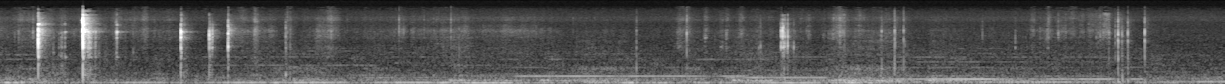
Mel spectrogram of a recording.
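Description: Pliers grip and turn a metal nut with faint clicks.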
